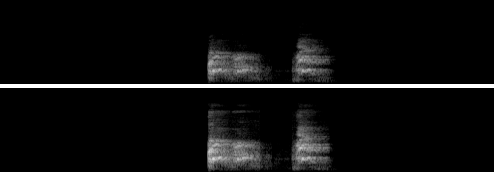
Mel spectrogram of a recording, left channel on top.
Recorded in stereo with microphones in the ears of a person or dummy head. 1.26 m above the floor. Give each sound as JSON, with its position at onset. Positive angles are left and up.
{"t": 2.1, "sound": "a shout", "side_deg": -90, "distance_m": 0.5}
